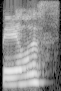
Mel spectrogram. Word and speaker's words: bellis: little daisy-like annual plants called bellis b-e-l-l-i-s that rhymes with trellis they're quite cute and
